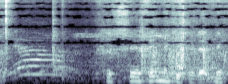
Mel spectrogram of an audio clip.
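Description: A short, high-pitched vocal sound that rises and then falls in pitch, followed about a second later by indistinct talking.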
